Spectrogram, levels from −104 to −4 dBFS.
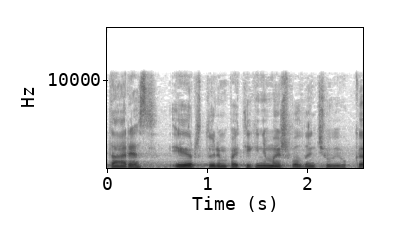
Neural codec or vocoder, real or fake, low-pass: none; real; 10.8 kHz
